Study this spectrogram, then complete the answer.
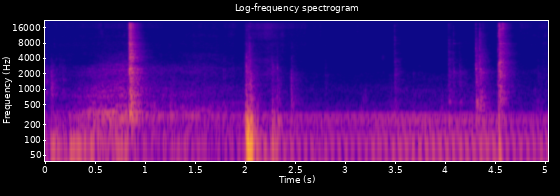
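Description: A solid wooden cabinet door inside a converted Marathon bus is shut with a few sharp knocks and clunks, each thud crisp and close against a low background rumble.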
